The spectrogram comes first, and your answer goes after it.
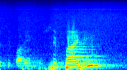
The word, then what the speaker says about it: Sipahi: the so-called Sepoy mutiny, it was really a Sipahi, and it was much more than a mutiny. The British called it Sepoy. The British were as murderous in their pronunciation as they were with people.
